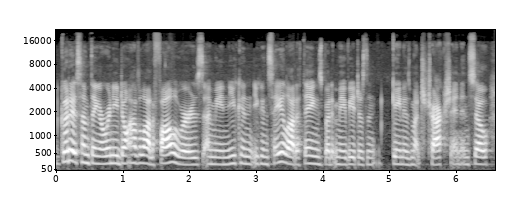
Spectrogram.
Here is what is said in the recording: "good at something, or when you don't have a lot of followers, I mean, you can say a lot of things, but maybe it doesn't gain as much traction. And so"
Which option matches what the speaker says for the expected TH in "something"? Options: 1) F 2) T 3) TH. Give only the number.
3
